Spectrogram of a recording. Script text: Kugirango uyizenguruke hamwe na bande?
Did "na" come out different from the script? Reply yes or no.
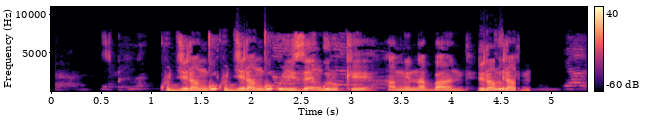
no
